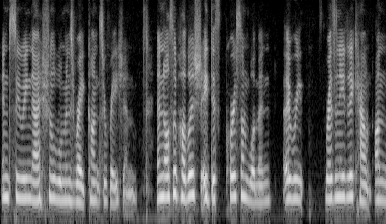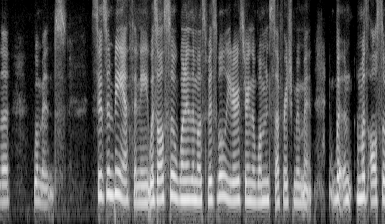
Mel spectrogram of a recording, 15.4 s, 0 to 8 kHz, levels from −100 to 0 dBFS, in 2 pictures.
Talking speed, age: 150 wpm, 10-29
